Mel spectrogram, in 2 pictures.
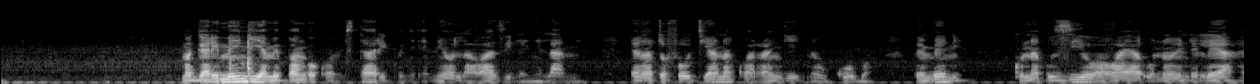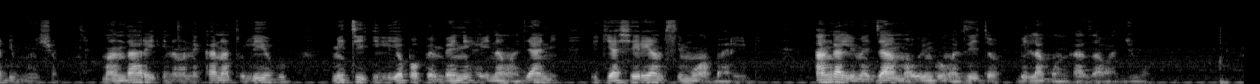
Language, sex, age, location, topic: Swahili, male, 25-35, Kisumu, finance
